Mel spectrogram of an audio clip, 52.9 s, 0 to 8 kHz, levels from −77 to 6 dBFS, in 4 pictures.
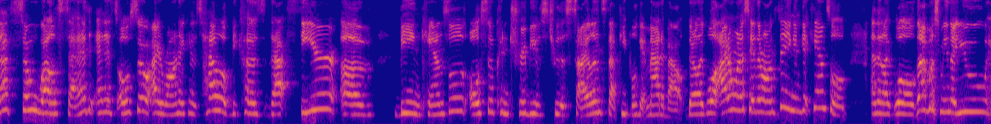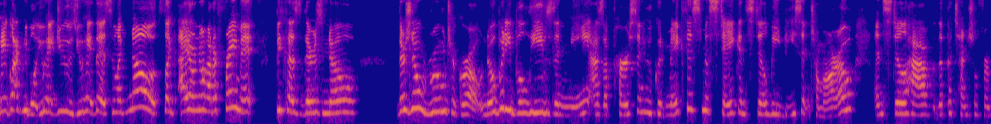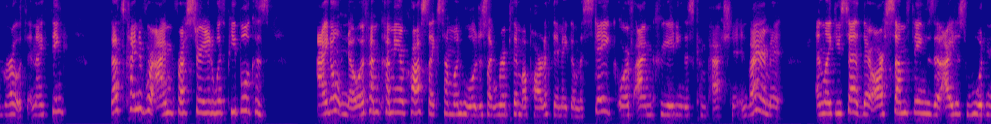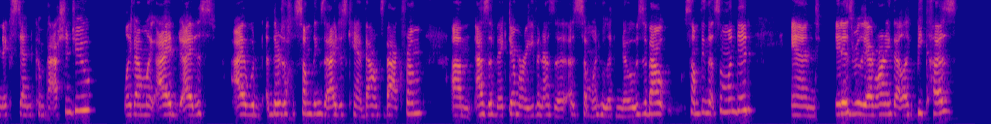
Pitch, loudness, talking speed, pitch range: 265 Hz, -25 LUFS, 230 wpm, 235-300 Hz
